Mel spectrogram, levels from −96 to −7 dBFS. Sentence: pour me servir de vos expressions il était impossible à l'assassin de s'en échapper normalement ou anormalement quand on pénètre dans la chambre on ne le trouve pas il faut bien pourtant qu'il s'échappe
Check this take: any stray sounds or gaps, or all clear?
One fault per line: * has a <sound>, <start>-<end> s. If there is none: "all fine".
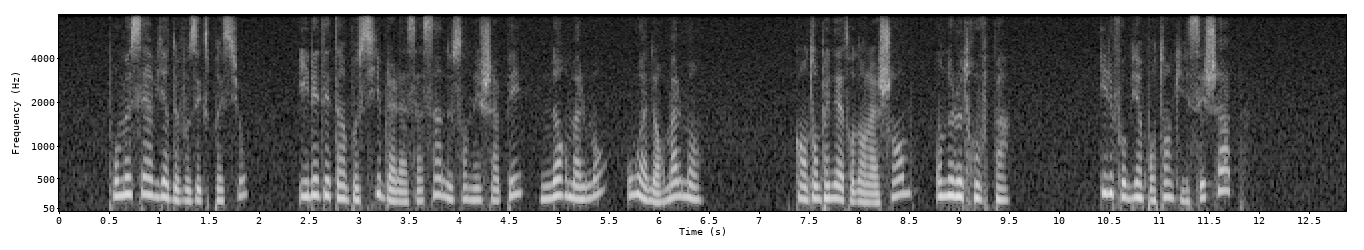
all fine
